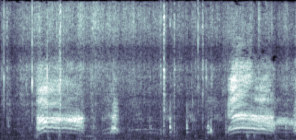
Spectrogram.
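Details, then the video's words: Caws from crows fighting for food at morning feeding time: a long, harsh, nasal caw, a brief softer note, then another drawn-out rasping caw near the end. "Crow bird live crowing sounds - Crow bird Fight for Food | Crow Foods Time In Morning & voices"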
